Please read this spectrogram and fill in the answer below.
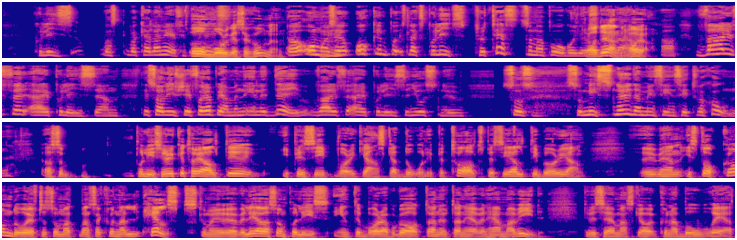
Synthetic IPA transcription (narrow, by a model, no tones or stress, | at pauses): pʰʊliːs | vavakʰalːaɾnɪɛfəɾɔmmːɔɾɡanɪsaɧuːnə̰njɑːʔɔmːɔɾɪsaɔkːɛnslakspʰʊliːspʰɾʊt̪ʰɛst̪sɔmhapʰoːɡoːɾjɵsd̪ɛɛ̰nːjɑ̰ɑː | vaɾfœɾæɾpʰʊliːsən | d̪̥ɛsɑːvɪɪfœʂɛjfœɾːapʰɾʊɡɾamːəneːnlɪt̪̚d̪ɛjvaɾfœɾæɾpʰʊliːsənjɵst̪nʉ̟ː | sɔ | sɔmɪsnœjd̪amɛsɪnsɪt̪ʉaɧuːn | ʔa̰lsɔ | pʰʊliːsʏɾkət̪haɾjɵalt̪iːd̪ | ɪpʰɾɪnsiːpvɑːɾɪt̪̚ɡanskad̪o̰ːlɪ̰t̪̚bɛt̪ʰɑːlt̪spɛsɪɛlt̪ɪbœɾja̰n | mɛnɪst̪ɔkhɔlmd̪ɔɛft̪əʂɔmat̪manskakʰɵnːahɛlst̪skamanjɵøːvəɭeːvasɔmpʰʊliːsɪnt̪əbɑːɾapɔɡɑːt̪anʉ̟ːt̪anɛːvənɦɛmːaviːd̪ | d̪̥ɛvɪlsɛjːamanskakʰɵnːabuːɔɛ̰ː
